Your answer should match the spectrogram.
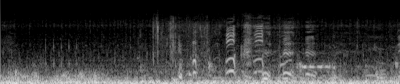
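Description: Wind buffeting the microphone, a steady low rumble with no letup.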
